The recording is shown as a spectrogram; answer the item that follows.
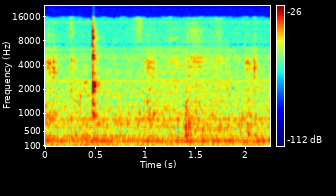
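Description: Near silence over a faint steady hum, with a few faint ticks and one sharp light click about half a second in, from a model engine and metal fuel tank being shifted by hand on a balsa fuselage.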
